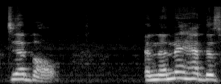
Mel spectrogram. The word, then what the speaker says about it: dibble: that and i said it's not devil honey it's dibble and then they had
